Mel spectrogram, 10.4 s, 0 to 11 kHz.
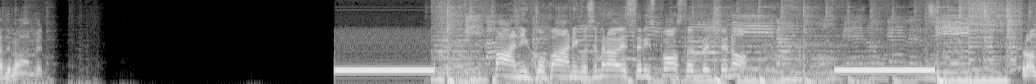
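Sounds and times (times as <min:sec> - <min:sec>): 
speech: 0:00.0 - 0:00.6, 0:04.4 - 0:07.7, 0:08.3 - 0:09.6, 0:10.2 - 0:10.3
telephone ringing tone during a call: 0:03.4 - 0:04.4, 0:08.4 - 0:09.5.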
